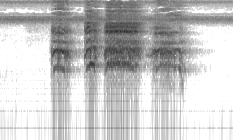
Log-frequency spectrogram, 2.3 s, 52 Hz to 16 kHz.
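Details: Wild junglefowl crowing during traditional live trapping with a lure: one harsh, hoarse crow of four broken parts lasting about 1.3 seconds, the third part longest, over a steady high insect whine.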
